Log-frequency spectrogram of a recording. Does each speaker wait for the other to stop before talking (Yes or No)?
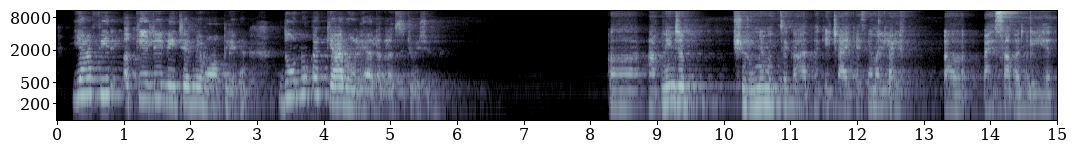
Yes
